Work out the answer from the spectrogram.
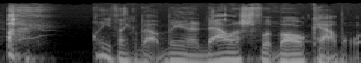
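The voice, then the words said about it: Impression of Jerry Jones. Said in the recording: “your Jerry impersonation”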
